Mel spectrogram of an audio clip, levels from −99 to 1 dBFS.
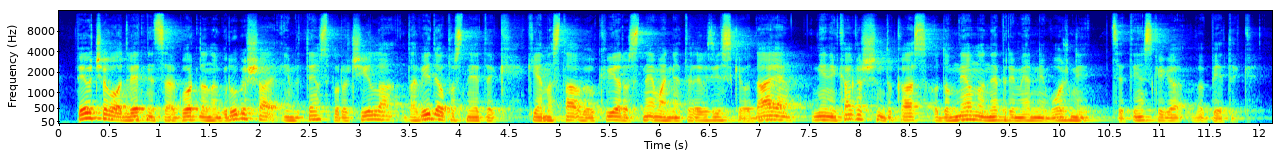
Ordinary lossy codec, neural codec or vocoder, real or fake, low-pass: none; vocoder, 44.1 kHz, 128 mel bands every 256 samples, BigVGAN v2; fake; 14.4 kHz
